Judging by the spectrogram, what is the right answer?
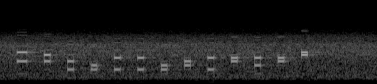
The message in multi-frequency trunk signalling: KP 92144134656 ST

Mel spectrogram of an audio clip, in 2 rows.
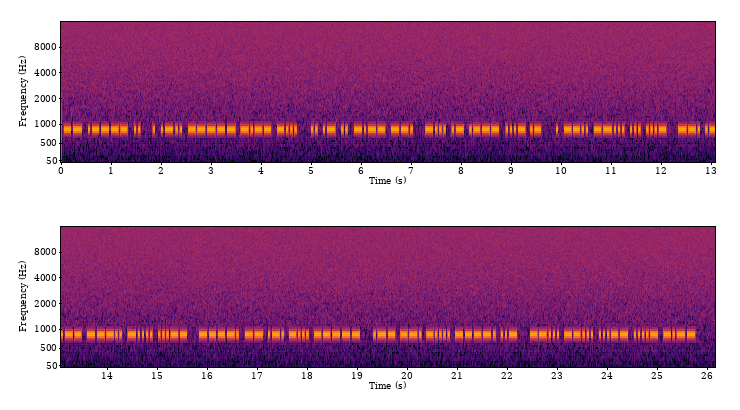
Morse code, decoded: … EL0YB IAIYG BAJVA EZ7SV GJ863 9MRB0 WG69U 7734Y

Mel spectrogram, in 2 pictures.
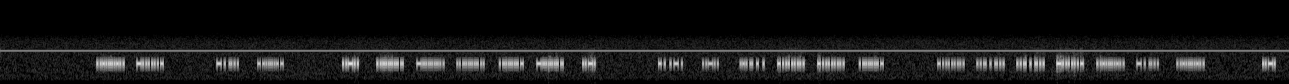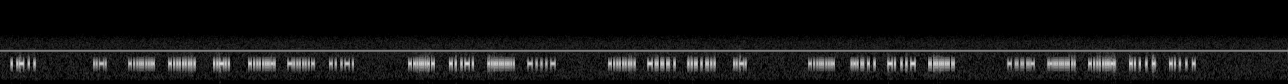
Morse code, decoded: none

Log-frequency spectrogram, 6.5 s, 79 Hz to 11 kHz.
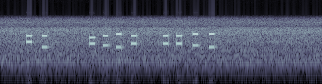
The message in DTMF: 02 7538 8863

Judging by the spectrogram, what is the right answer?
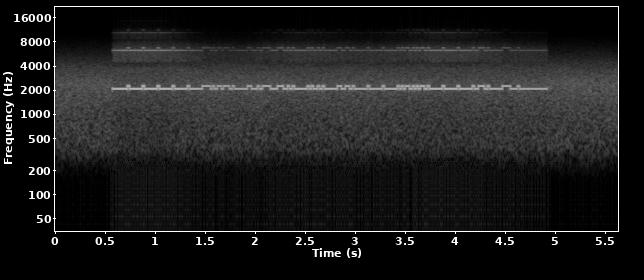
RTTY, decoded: CONFISSAO

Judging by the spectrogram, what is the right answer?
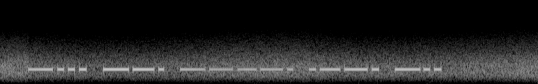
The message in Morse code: BG9PD

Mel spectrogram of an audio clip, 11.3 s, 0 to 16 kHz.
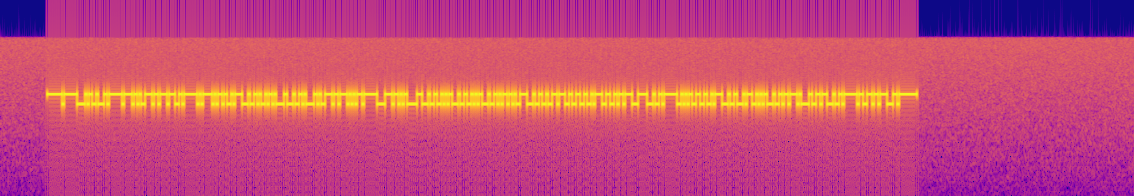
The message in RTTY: KB7XFG DE EB6OJT R R FB LUIGI. RIG HR 30 W,

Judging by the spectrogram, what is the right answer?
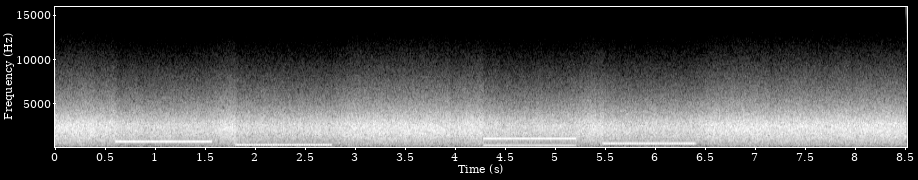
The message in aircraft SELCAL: JK-CD BP-FG

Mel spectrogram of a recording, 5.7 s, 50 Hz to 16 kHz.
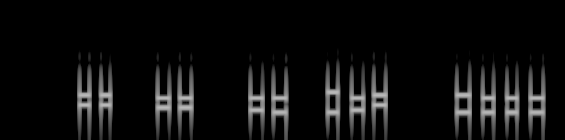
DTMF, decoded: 00 77 41 340 2111

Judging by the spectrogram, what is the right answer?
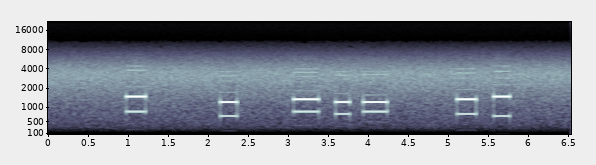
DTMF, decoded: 9 1 847 53

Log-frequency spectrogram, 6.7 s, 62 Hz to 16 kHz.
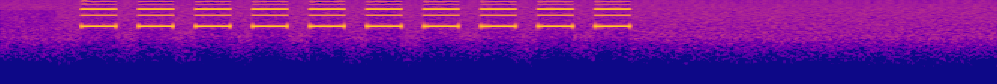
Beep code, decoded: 10 short

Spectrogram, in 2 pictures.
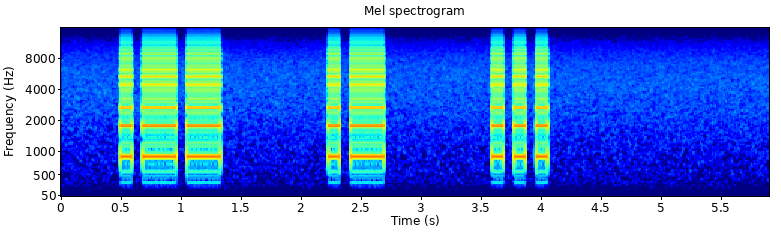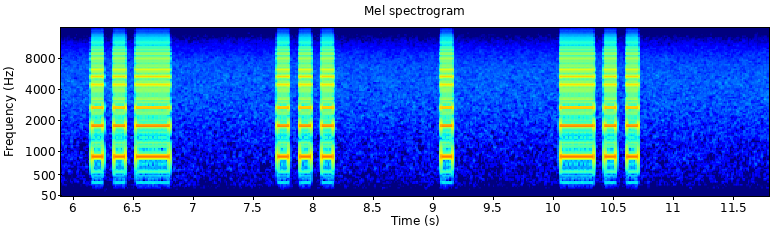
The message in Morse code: WAS USED

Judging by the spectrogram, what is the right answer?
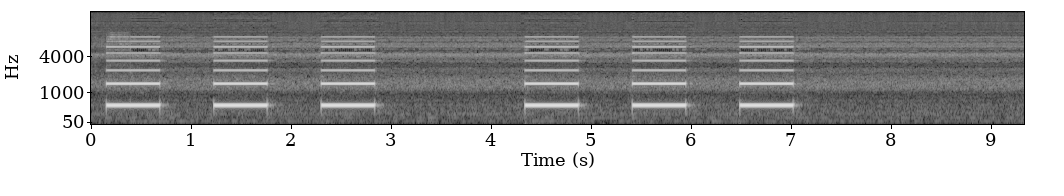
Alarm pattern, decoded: temporal three

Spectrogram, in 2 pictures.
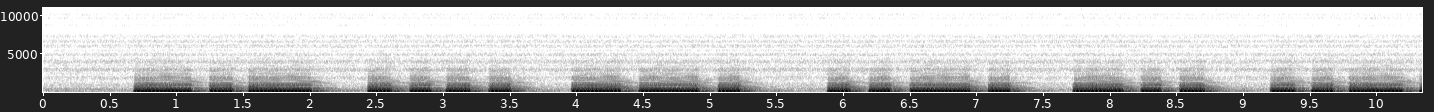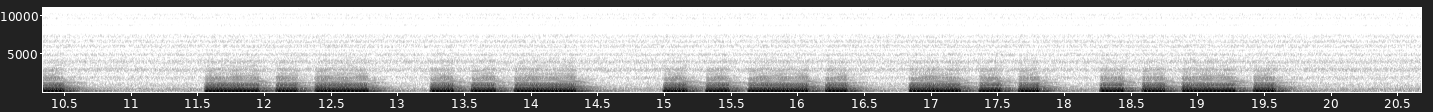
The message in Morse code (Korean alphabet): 웃는 이는

